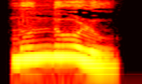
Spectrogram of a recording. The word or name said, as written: ಮಂತುಳ್ಳಿ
